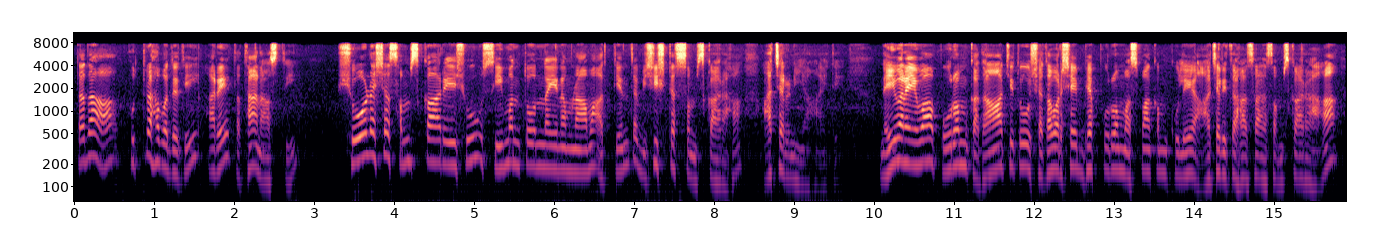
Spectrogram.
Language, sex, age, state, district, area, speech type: Sanskrit, male, 60+, Karnataka, Tumkur, urban, spontaneous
